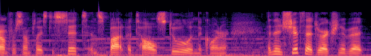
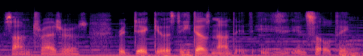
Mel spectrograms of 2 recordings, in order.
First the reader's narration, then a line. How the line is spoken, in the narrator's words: Leif is often muttering to himself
